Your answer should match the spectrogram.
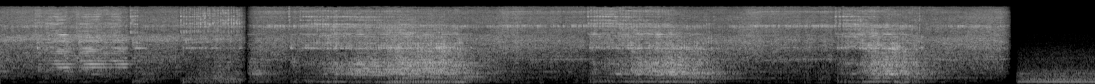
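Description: Angle grinder with an abrasive disc grinding steel angle iron from an old bed frame, shaping its end to fit and preparing the mating surfaces for welding. Steady, loud grinding that breaks off briefly about two and a half seconds in, then carries on and stops abruptly at the end.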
